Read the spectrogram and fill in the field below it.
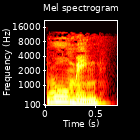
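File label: "warming", English, British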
